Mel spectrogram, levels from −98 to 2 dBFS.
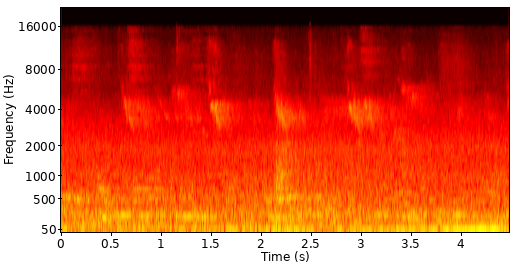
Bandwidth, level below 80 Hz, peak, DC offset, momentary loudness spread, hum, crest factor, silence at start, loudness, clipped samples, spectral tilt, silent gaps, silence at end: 16 kHz; -38 dBFS; -20 dBFS; under 0.1%; 3 LU; none; 14 dB; 0 s; -36 LUFS; under 0.1%; -5.5 dB/octave; none; 0 s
